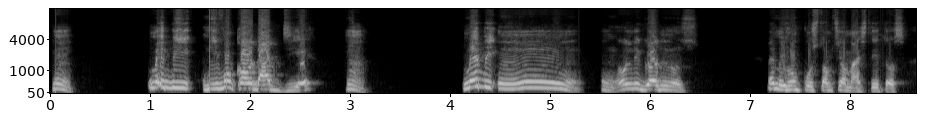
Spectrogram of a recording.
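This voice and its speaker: A jealous, dramatic young woman with a Nigerian accent whines and frets in high, climbing exclamations, as a preacher puts her on. The voice stays husky and dry, close to the mic. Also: animated, a little fast, mellow, no echo. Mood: suspicious, indignant.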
